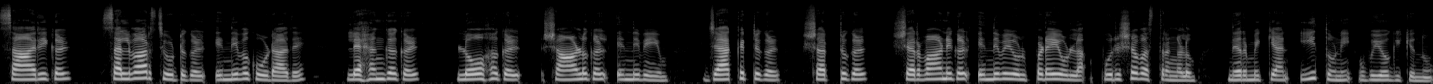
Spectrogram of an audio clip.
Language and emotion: Malayalam, neutral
